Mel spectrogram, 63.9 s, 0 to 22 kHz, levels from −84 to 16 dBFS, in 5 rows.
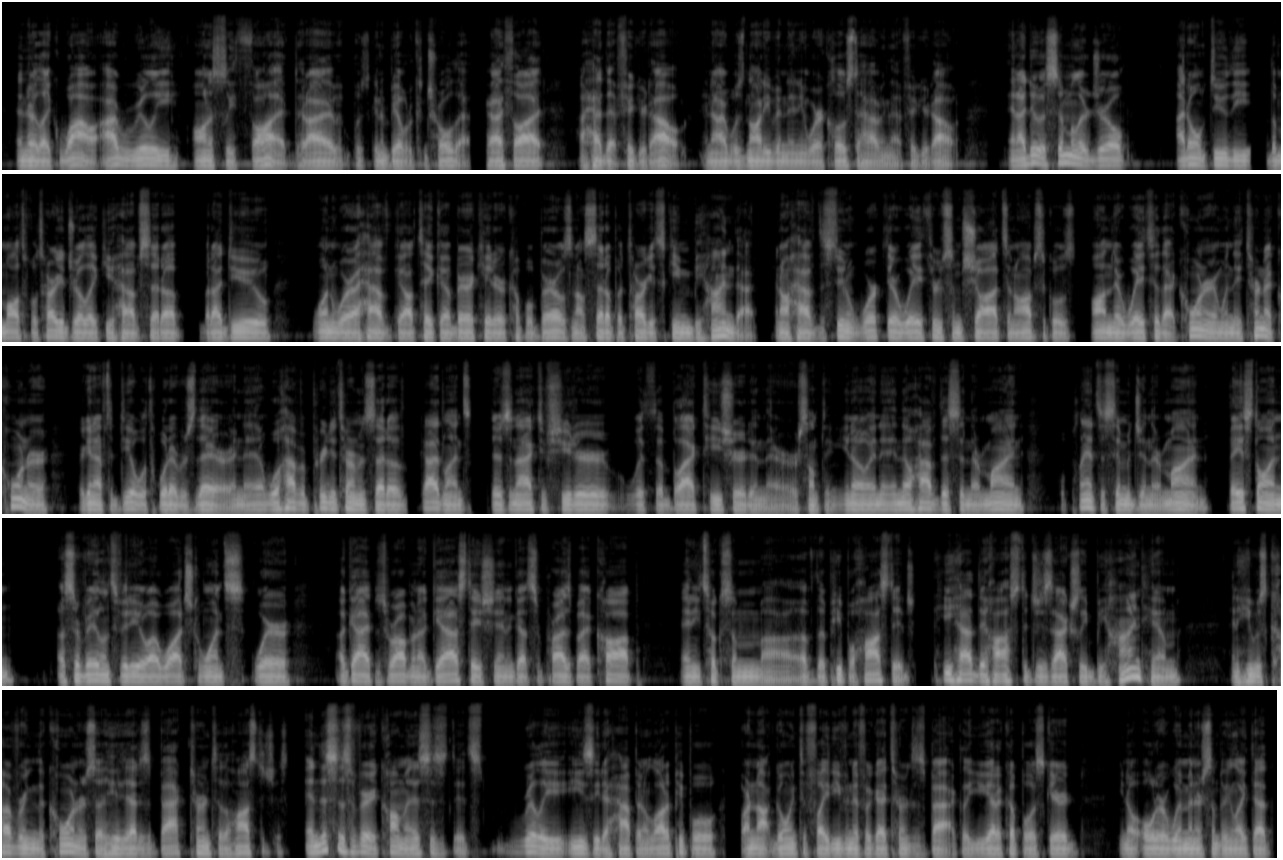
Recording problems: none

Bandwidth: 15.5 kHz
